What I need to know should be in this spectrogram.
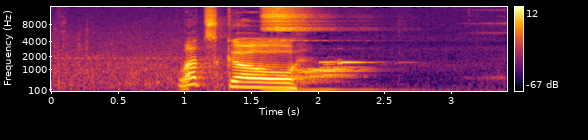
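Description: A bright electronic chime rings out as a menu opens.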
